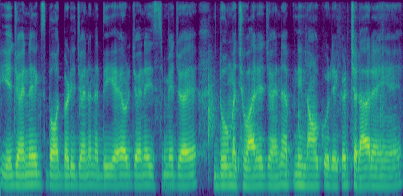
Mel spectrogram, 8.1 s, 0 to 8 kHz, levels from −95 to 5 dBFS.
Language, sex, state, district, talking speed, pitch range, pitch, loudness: Hindi, male, Uttar Pradesh, Jyotiba Phule Nagar, 230 wpm, 105-115 Hz, 110 Hz, -17 LUFS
